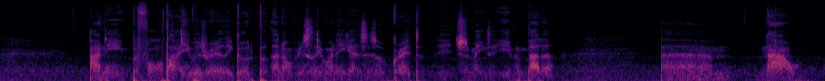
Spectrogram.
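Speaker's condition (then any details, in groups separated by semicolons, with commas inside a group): No condition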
